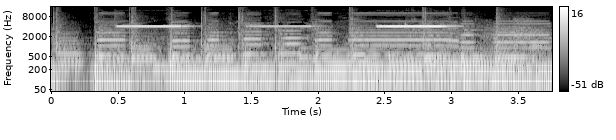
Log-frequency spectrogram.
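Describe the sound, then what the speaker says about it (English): An Instant Pot programmable electric pressure cooker plays a loud series of rapid, evenly spaced electronic beeps and tones, close and clear for several seconds with no talk. "In a few seconds, Instant Pot will beep, and that will tell you it knows what to do"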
